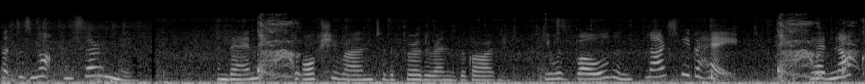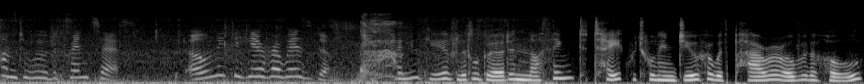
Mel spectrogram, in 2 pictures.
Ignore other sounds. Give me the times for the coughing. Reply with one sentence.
You can hear the coughing from 2.4 to 3.0 s, from 7.5 to 8.6 s and from 12.1 to 12.7 s.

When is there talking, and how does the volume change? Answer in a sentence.
You can hear the talking briefly from 0.0 to 1.4 s; and from 2.1 to 17.2 s, getting louder.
